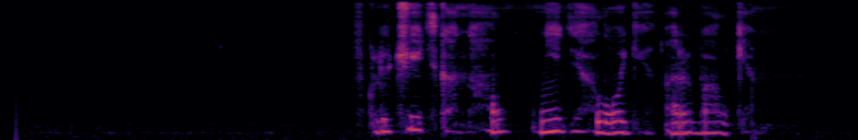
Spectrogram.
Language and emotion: Russian, sad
